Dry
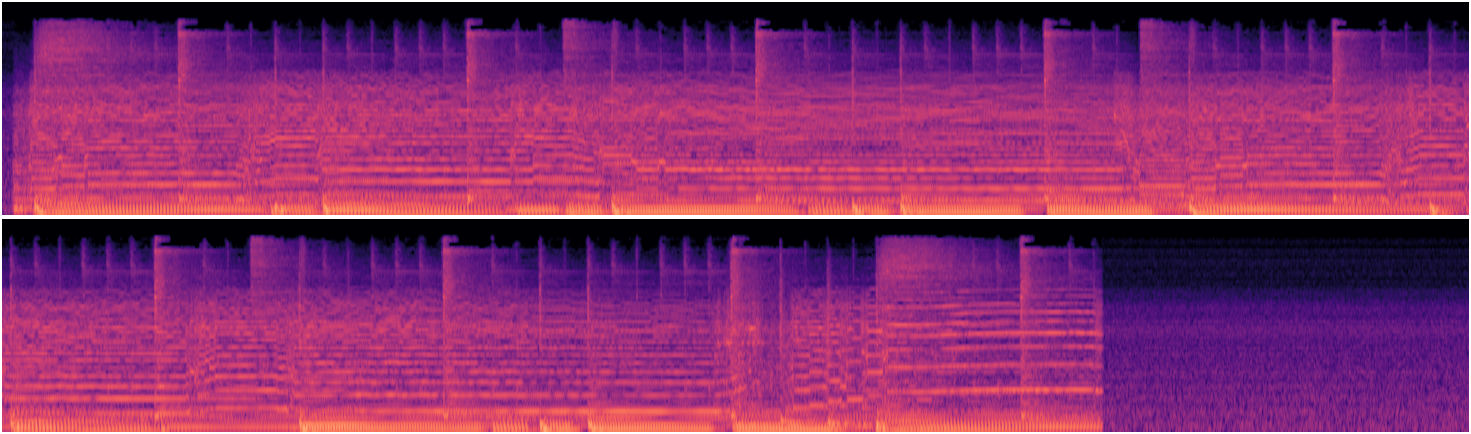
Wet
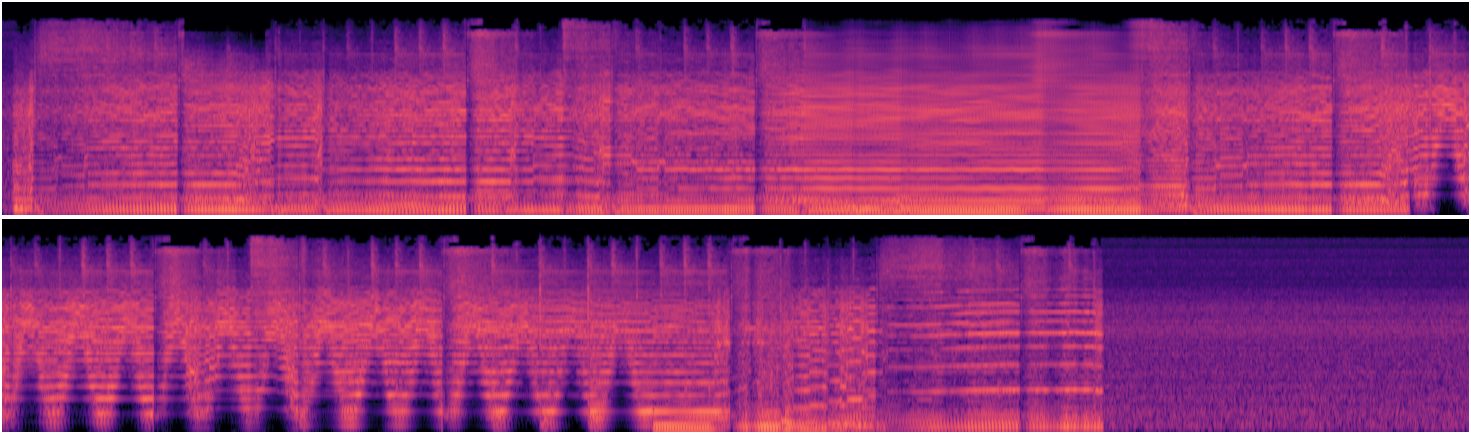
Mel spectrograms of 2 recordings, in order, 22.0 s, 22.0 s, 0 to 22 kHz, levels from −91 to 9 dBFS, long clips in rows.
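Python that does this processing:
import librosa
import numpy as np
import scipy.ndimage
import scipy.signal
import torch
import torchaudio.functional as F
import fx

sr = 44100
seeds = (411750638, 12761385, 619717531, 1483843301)

y = fx.lowpass(x, sr, hz=7300.0, slope=24, at=(1.36, 1.98))
y = fx.spec_blur(y, sr, span_ms=133.0, at=(6.01, 8.53), fade=0.02)
y = fx.filter_lfo_highpass(y, sr, shape='sine', hz=2.7, low_hz=250.0, high_hz=3500.0, q=1.2, at=(10.54, 15.88), fade=0.02)
y = scipy.signal.sosfilt(scipy.signal.butter(2, 65.0, 'highpass', fs=sr, output='sos'), y)
y = fx.high_shelf(y, sr, hz=2600.0, db=10.5)
y = fx.over_compress(y, sr, threshold_db=-22.0, ratio=-0.5)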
